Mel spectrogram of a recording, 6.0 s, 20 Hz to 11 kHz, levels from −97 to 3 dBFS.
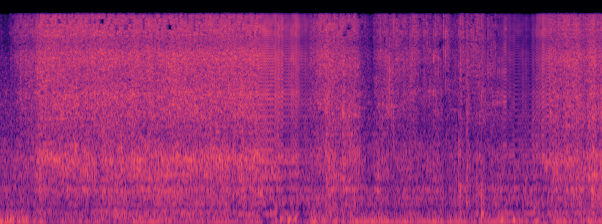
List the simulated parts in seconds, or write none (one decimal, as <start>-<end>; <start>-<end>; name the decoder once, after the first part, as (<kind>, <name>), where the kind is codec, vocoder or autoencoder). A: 2.6-3.1 (vocoder, Vocos); 5.0-5.5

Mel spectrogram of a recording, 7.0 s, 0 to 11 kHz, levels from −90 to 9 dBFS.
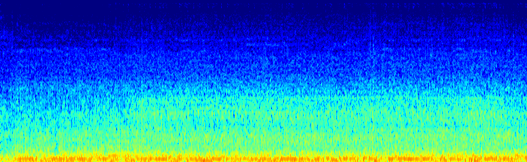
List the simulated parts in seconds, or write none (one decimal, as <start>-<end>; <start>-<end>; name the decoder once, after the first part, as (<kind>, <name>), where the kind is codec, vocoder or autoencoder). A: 0.0-7.0 (vocoder, WaveNeXt)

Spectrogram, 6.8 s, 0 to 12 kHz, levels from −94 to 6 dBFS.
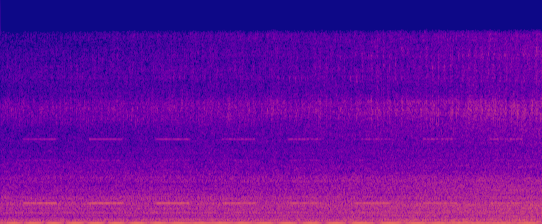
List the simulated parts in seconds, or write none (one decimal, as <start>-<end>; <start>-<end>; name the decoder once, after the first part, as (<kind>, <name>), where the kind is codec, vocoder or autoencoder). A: none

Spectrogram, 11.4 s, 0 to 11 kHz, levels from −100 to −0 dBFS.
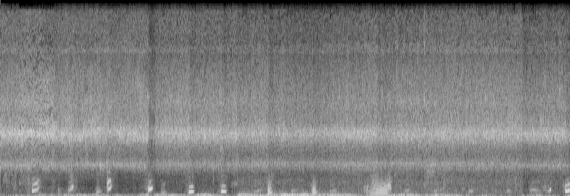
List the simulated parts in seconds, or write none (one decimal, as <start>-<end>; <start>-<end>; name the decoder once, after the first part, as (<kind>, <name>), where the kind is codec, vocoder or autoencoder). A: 0.5-3.1 (codec, SNAC)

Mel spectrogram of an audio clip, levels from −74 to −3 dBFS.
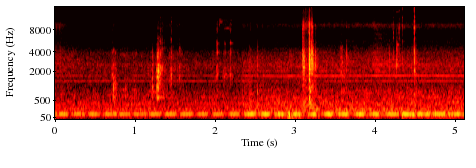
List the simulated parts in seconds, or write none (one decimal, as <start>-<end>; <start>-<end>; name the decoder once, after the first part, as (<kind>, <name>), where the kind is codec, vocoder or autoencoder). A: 0.0-0.8 (vocoder, BigVGAN v2)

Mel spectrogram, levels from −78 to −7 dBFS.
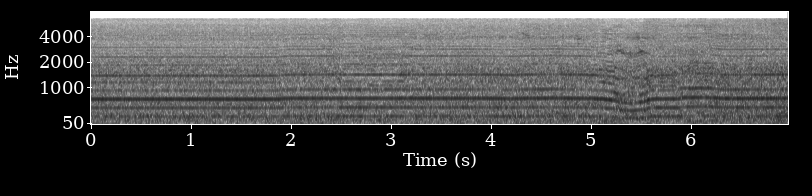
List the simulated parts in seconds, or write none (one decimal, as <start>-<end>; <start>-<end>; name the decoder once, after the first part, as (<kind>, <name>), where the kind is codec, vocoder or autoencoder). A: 2.4-3.2 (codec, SNAC); 5.0-6.2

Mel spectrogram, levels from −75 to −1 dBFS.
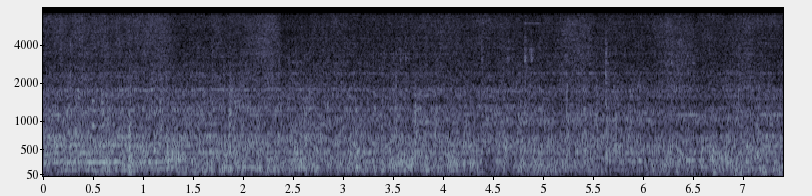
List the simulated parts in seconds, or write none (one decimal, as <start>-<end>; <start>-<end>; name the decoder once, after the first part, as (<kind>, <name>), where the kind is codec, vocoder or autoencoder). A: none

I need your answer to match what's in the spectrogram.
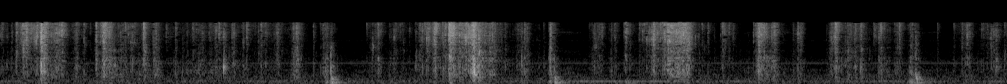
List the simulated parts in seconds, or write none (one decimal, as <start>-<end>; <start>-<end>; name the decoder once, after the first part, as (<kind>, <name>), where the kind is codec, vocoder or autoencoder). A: none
